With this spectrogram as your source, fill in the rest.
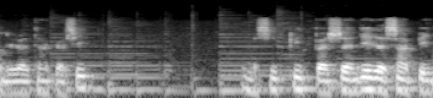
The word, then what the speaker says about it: Pascendi: Pascendi, c'est-à-dire P-A-S-C-E-N-D-I, ou Pascendi, si vous voulez, avec la prononciation du latin classique. L'encyclique Pascendi de Saint Pie X et dans celle de Pie XII, Humani Generis.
